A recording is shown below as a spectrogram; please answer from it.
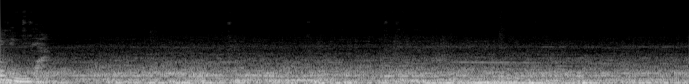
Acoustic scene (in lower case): bus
